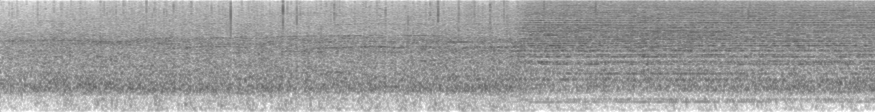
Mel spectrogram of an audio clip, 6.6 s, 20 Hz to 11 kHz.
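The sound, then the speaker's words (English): A huge hockey arena crowd of 17,745 cheers in a loud, unbroken roar as the Edmonton Oilers close out a 5-2 win over Calgary in the Battle of Alberta, with faint steady tones rising through the noise partway through. “And now the crowd of 17,745 will bring you home.”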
